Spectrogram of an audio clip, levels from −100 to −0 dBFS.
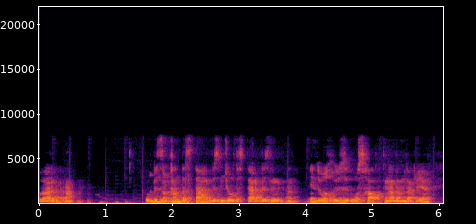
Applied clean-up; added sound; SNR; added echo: none; none; none; none.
